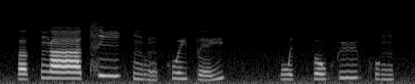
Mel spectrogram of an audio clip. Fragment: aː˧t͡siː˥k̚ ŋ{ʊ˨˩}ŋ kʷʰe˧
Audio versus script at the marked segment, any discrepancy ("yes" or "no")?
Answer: no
